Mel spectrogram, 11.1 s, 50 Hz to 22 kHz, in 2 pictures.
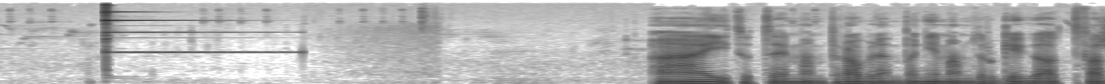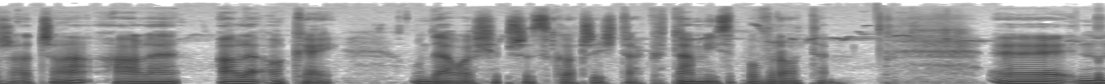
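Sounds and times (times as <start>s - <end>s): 
small bell ding sound effect: 0.6s - 1.6s
speech: 3.3s - 11.0s.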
